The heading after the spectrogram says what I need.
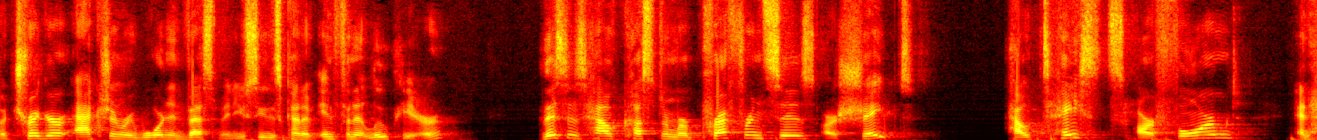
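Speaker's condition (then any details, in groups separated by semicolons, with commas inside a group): No condition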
